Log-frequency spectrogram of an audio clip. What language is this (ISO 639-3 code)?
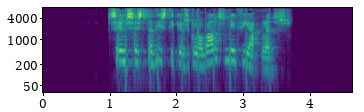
cat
